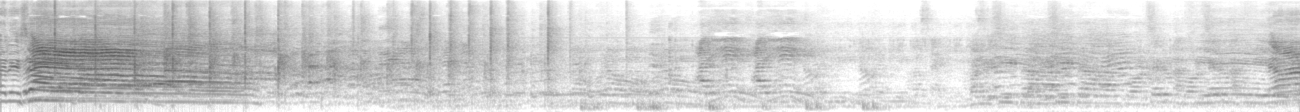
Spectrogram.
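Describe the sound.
A crowd bursts into loud shouting and cheering, followed by a stretch of scattered clapping, with excited voices calling out over the applause throughout.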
